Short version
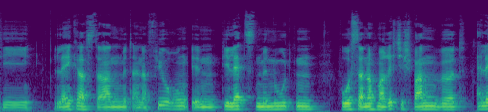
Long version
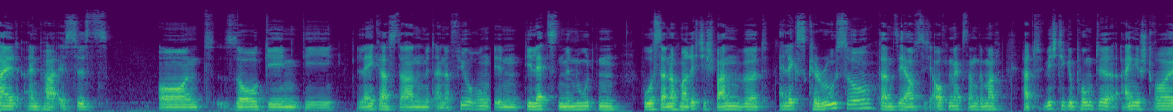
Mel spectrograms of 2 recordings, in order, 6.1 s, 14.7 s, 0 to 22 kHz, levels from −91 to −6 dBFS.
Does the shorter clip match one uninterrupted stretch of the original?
yes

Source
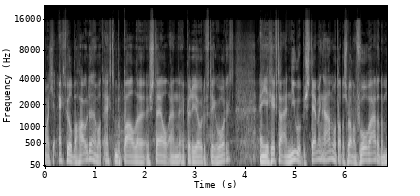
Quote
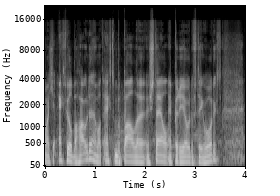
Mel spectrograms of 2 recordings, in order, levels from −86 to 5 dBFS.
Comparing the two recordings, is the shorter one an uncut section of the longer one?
no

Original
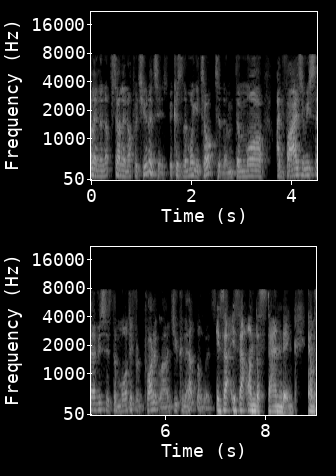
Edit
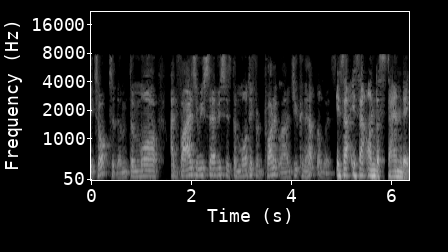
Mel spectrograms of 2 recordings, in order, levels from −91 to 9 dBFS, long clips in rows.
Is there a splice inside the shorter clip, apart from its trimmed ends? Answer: no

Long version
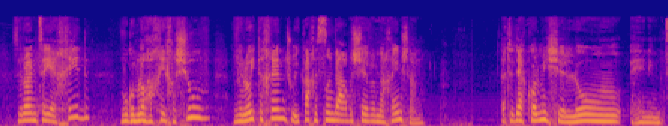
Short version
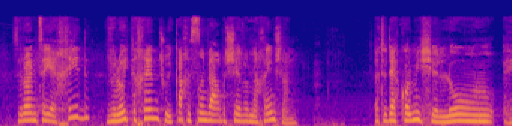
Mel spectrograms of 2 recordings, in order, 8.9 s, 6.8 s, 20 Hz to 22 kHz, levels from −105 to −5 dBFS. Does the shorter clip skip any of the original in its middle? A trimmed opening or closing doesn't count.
yes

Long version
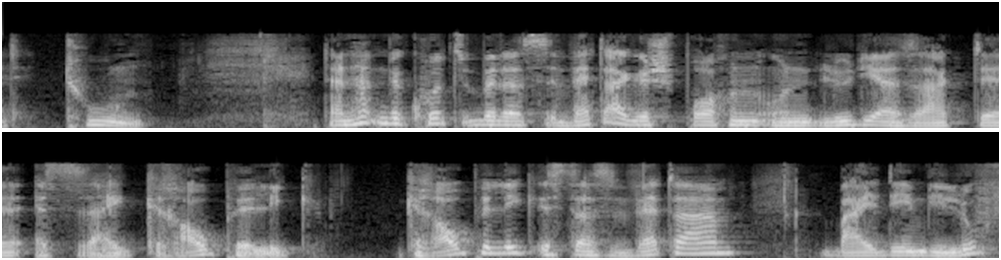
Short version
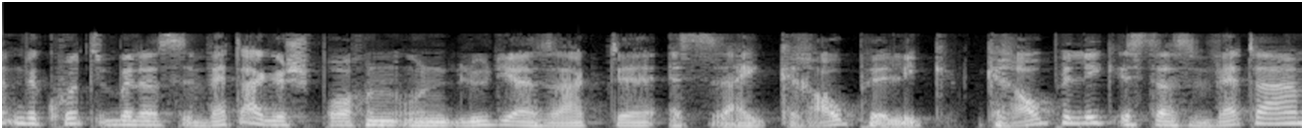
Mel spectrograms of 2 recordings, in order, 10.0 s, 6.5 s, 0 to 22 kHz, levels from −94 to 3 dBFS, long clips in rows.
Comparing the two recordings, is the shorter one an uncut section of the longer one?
no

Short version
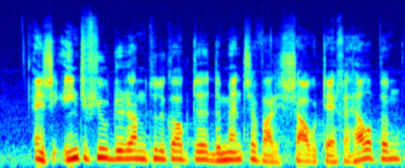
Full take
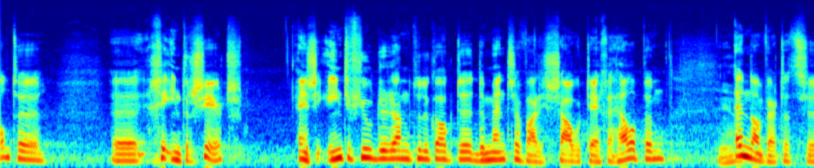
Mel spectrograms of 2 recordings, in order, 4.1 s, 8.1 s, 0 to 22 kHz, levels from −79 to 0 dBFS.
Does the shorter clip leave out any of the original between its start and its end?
no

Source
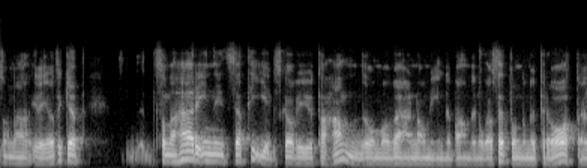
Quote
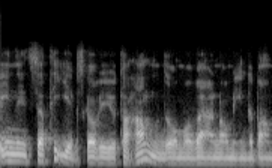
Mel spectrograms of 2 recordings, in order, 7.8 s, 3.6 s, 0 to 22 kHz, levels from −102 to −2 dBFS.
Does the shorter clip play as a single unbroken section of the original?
yes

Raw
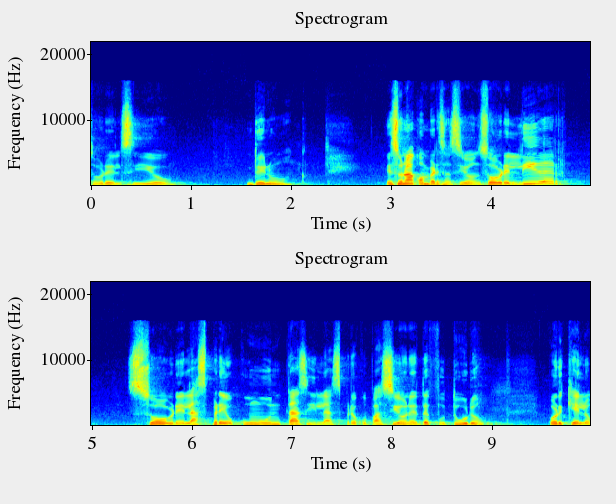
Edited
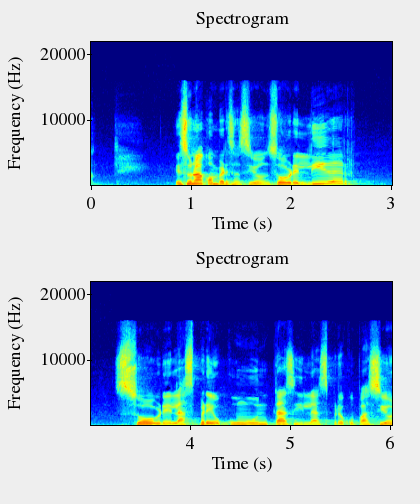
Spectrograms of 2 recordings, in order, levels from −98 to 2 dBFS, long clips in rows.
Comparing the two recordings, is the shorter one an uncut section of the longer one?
yes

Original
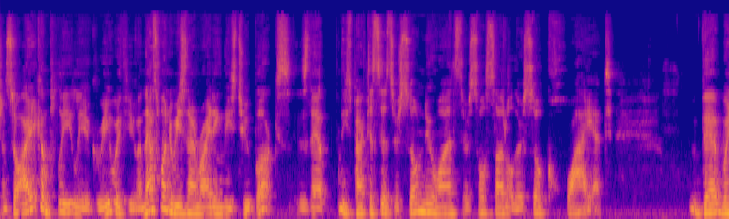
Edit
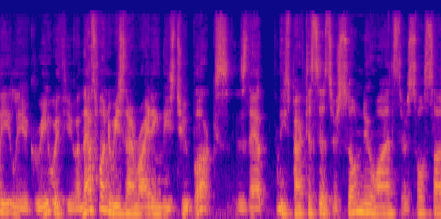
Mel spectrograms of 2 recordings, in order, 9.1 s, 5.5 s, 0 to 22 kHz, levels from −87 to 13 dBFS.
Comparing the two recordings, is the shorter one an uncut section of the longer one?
yes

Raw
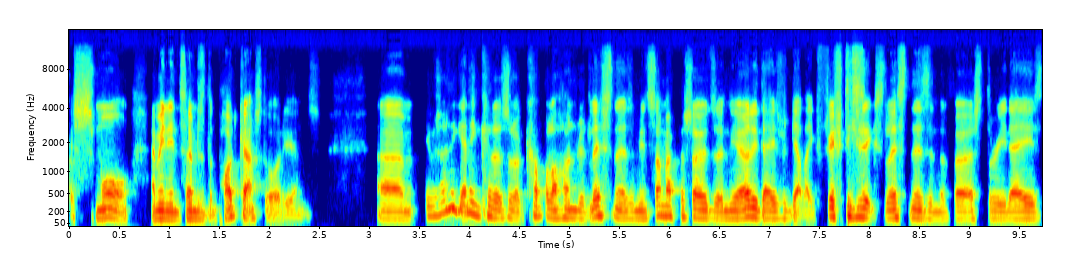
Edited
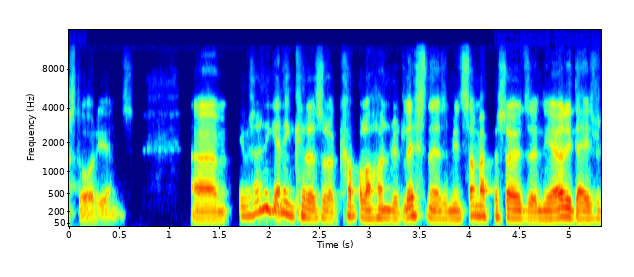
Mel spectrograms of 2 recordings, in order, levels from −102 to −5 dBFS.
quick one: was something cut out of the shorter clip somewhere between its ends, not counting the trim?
no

